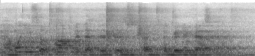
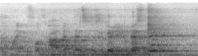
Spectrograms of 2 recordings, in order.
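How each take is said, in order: First: It is said as a plain statement. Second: It is said with a questioning tune. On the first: "This is me talking with a, a statement"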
